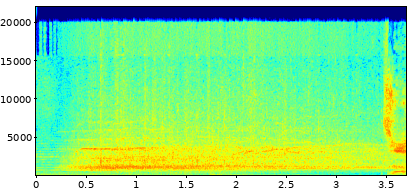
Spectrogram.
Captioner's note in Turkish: Alkış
